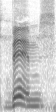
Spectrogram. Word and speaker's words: BYMBS: cody michener with today's episode of bymbs pronounce bims blow your mind bible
